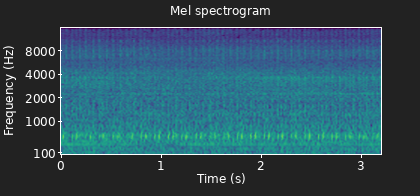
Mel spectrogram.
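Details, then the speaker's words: Maruti Suzuki WagonR K-series with blinking check-engine light and oil consumption: idle has a regular thudding stumble about 2.5 times a second and the engine shakes. One cylinder, found to be cylinder 1, isn't firing; ignition coil being checked. "देख रहे हो ना कितनी बुरी तरीके से engine machine कर रहा है ऐसा लग रहा है जैसे कोई एक सिलेंडर इसका काम नहीं कर रहा है"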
